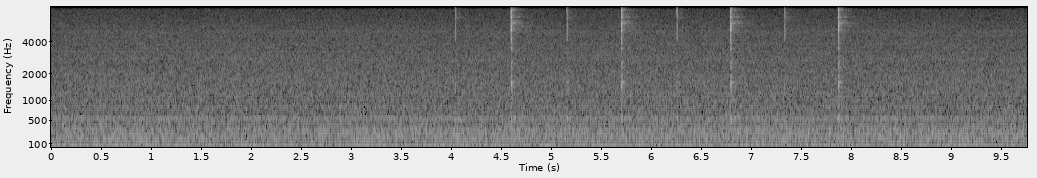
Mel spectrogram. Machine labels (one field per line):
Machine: valve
